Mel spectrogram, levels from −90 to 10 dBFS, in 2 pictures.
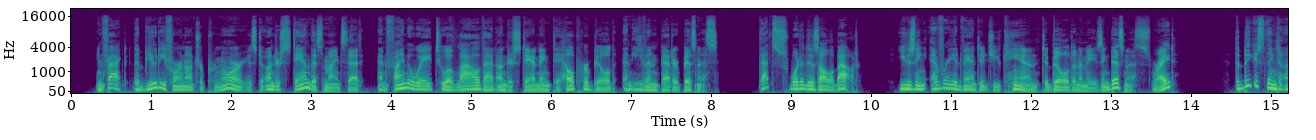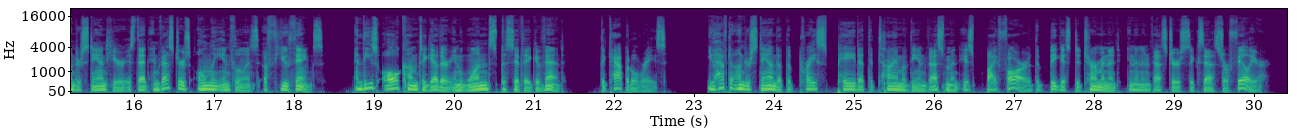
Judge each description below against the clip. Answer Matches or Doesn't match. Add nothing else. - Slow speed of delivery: Doesn't match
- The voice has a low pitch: Matches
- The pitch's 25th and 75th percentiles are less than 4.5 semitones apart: Doesn't match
